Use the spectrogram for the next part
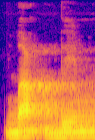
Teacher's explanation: Kasratain ketemu dengan mim. Jadi membacanya dimasukkan, diidghamkan, dimasukkan ke mim dengan mendengung. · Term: idgham bi gunnah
